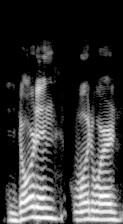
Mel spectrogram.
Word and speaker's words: Jordyn Woodward: dial in how we always man all right Jordan Woodward is that how you say it am I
